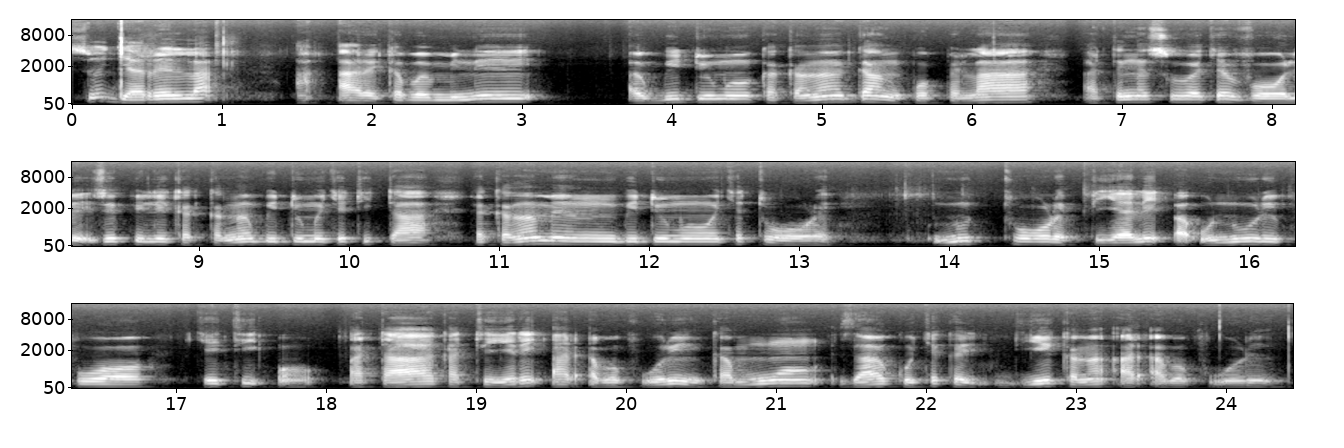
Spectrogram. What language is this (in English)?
Southern Dagaare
